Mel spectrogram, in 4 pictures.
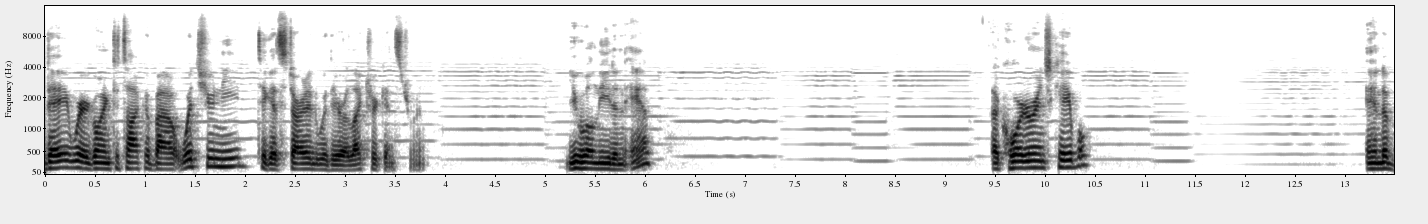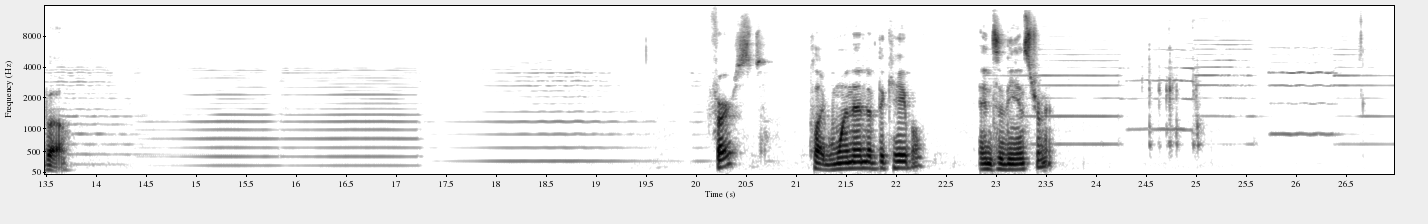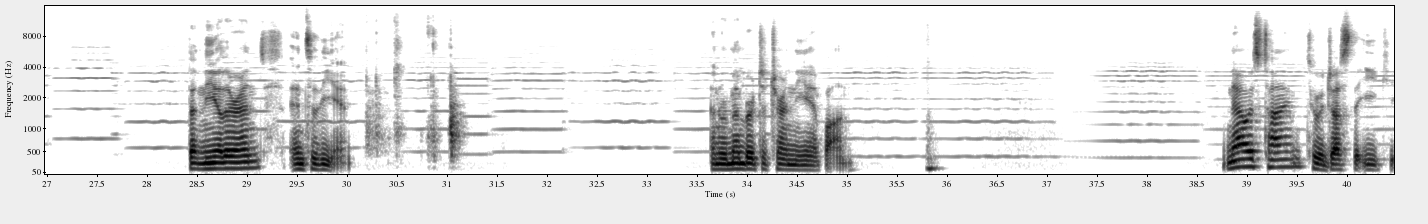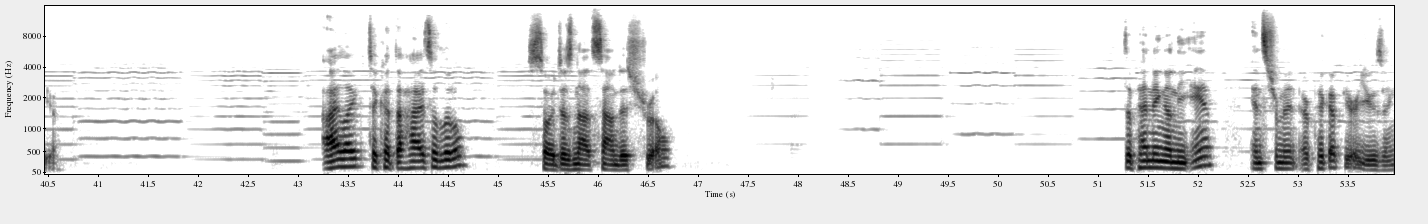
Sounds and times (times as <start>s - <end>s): Speech: 0.0s - 3.8s, 5.2s - 6.1s, 9.5s - 10.5s, 13.2s - 13.8s, 20.2s - 23.6s, 28.4s - 30.1s, 33.6s - 35.1s, 38.8s - 40.6s, 43.3s - 44.7s, 45.3s - 46.8s, 51.3s - 53.9s
Violin, fiddle: 0.0s - 20.6s, 22.8s - 46.8s, 47.5s - 53.9s.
